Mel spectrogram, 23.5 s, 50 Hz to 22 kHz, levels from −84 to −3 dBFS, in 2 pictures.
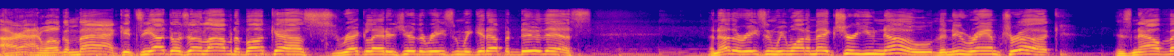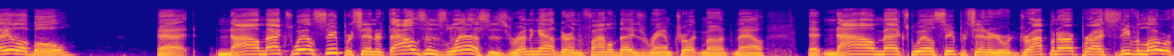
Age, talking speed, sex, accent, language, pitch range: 50-69, 170 wpm, male, American, English, 155-215 Hz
